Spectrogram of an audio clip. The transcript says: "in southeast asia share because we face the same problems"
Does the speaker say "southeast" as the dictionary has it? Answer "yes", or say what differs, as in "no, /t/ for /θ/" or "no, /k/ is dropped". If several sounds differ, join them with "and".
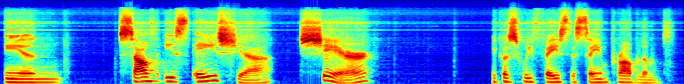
yes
